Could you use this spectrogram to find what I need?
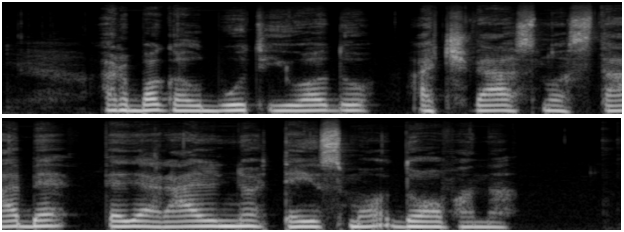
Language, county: Lithuanian, Panevėžys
